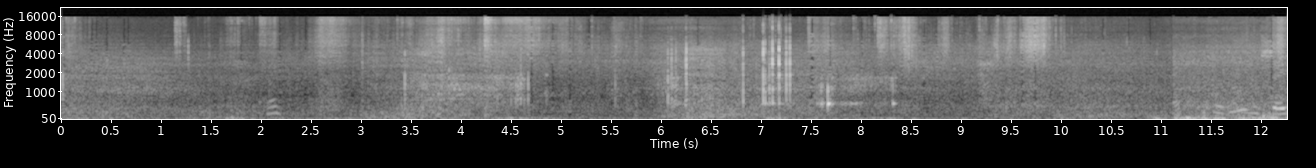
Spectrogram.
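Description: Scrapes, crunches and clicks of a beach angler's footsteps on shingle and his handling of a long surf rod as he lifts it from its tripod and starts winding in the fishing reel.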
